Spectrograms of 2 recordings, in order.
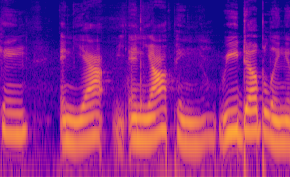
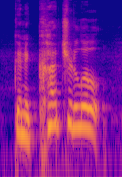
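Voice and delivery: shrill threat; 6 semitones higher, 5 dB louder than usual. A narrator's reading. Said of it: "Luger Lady shrilled".

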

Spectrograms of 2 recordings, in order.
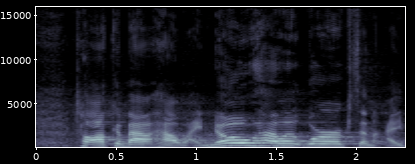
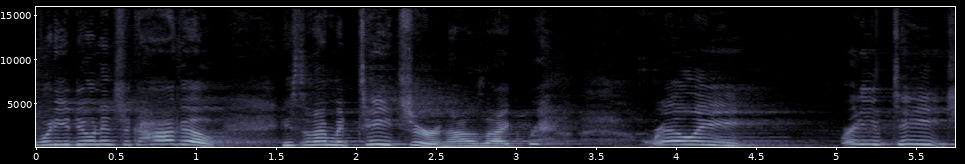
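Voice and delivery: forced politeness; 10 semitones higher, 4 dB quieter than usual. Retold or imitated. Her polite forced questions.

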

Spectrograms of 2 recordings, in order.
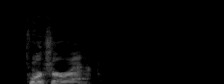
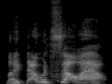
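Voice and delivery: higher and louder, fired up about a sold-out show; excited; 8 semitones higher, 8 dB louder than usual. Real, not acted. Fan hyping a dream Florida tour lineup, loud and excited. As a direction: burst out with hype that it would sell out.

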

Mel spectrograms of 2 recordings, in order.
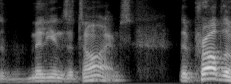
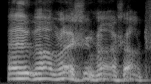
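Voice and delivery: lightly voiced pious vicar, higher and softer; a gentle hint of a churchy blessing; mock old vicar; 8 semitones higher, 4 dB quieter than usual. Preacher mocking an old vicar's soft blessing. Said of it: "it wasn't like the old vicar".

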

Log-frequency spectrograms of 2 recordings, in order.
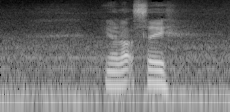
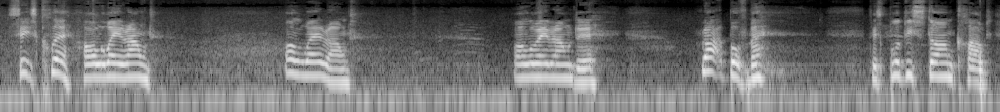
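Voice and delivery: indignant, raised voice, "all the way around"; exasperated disbelief; 6 semitones higher than usual. Real, not acted. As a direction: protest to the camera that it's only raining on you. Complaining cloud follows him around.

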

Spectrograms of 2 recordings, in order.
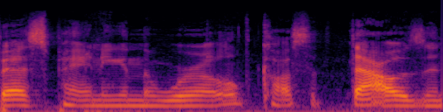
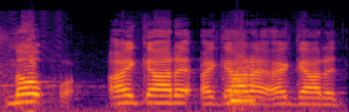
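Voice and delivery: loud high calls, much louder; shouting; 4 semitones higher, 10 dB louder, faster than usual. Real, not acted. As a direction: blurt it out in a rush. Grabbing something, calling out.

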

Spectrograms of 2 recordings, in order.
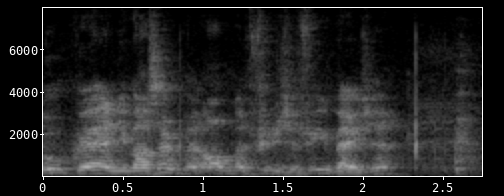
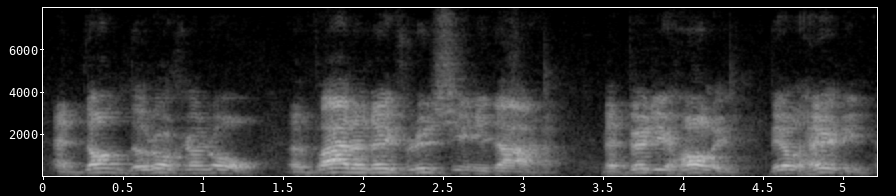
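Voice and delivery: emphatic, louder poetic declamation with measured phrasing; poetry recital; 3 semitones higher, 5 dB louder than usual. Acted. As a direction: declaim a poem with punched key words. Recites own poem. (gedragen, nadrukkelijke gedichtvoordracht)

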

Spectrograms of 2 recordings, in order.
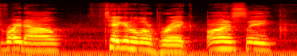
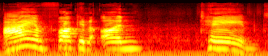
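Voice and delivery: slow boast; 3 semitones higher, 8 dB louder, much slower than usual. Real, not acted. Gamer boasting after kill.

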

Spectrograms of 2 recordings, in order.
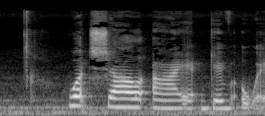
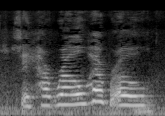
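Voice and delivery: usual speaking voice

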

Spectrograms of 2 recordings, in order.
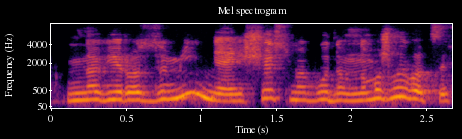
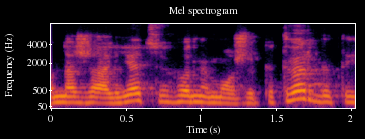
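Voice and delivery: normal talking voice

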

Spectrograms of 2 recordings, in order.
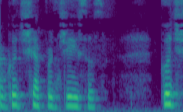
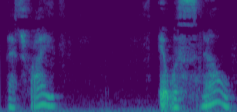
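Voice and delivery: near-whispered wonder; hushed reveal; 13 dB quieter than usual. A narrator's reading. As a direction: share the answer like a secret. Hushed answer to the riddle.

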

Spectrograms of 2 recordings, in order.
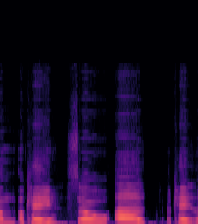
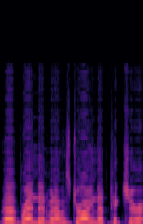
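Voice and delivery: usual speaking voice

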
